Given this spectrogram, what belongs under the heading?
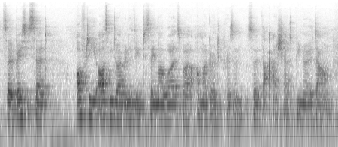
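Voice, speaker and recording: A woman's voice: deep voice, little pitch movement, very fast, gravelly, a little hiss or hum. Chatty young British woman, echoey room. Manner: chatty, filler-heavy, acts out quoted dialogue. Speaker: vlogger. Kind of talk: casual storytime.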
